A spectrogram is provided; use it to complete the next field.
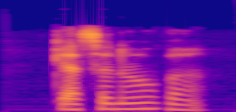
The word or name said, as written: casanova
